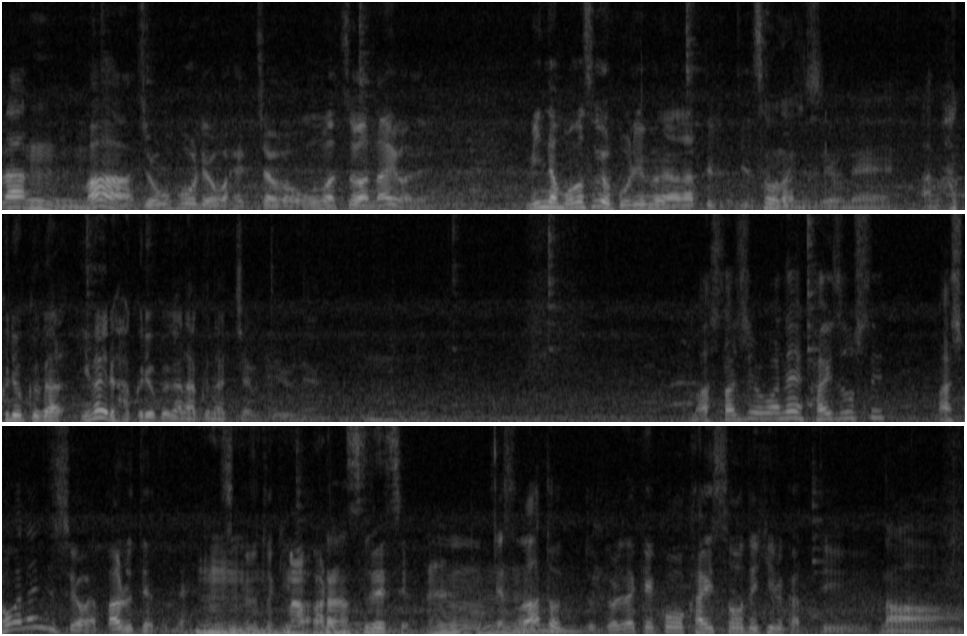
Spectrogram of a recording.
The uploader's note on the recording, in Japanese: 忘年会を兼ねて12月に某カフェのテラス席で収録した。ワインもかなり進んでいますが。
